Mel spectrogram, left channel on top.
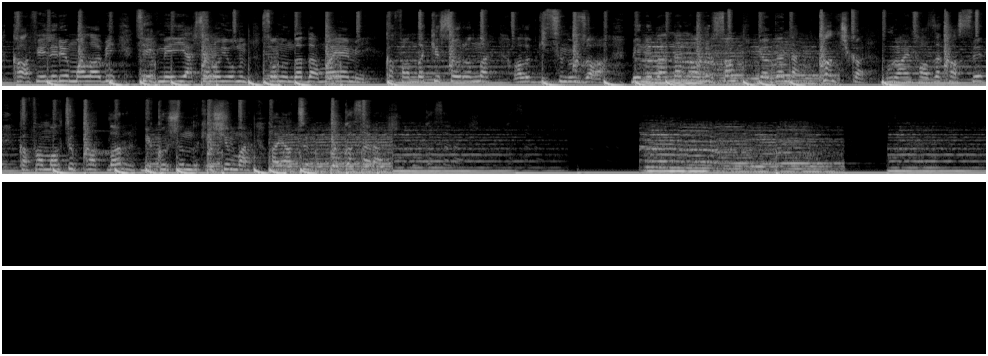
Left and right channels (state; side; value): silent; right; 61 dB below the other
